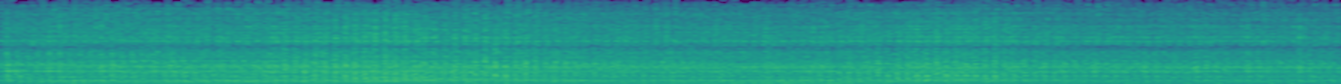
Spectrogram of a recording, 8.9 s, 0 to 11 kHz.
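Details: Lada Kalina 8-valve: fast, fairly regular metallic knocking about three per second over a busy idle; engine knock, source unknown, cause suspected but not confirmed.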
